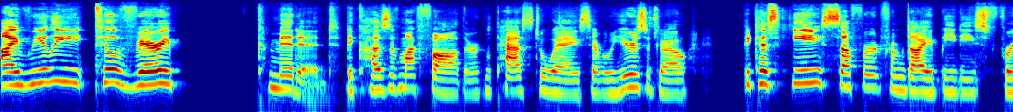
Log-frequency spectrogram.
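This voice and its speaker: A plain, everyday voice carries lively intonation at a fairly slow pace. The recording is very clean, with a silent background. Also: woman. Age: 60s. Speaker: health psychologist and channel host. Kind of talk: casual talk to camera. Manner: earnest, conversational.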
